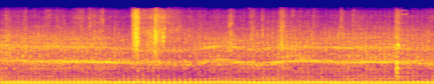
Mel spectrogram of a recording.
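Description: Yamaha Sniper underbone motorcycle's single-cylinder four-stroke engine running steadily while being ridden along a dirt trail. A few short rattles come about a second and a half in.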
